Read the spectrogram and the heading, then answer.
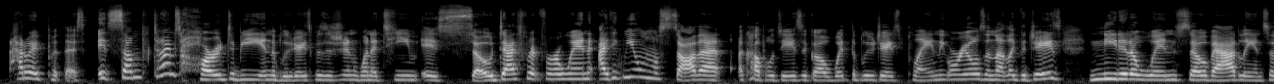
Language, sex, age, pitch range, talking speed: English, female, 20-39, 195-235 Hz, 255 wpm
